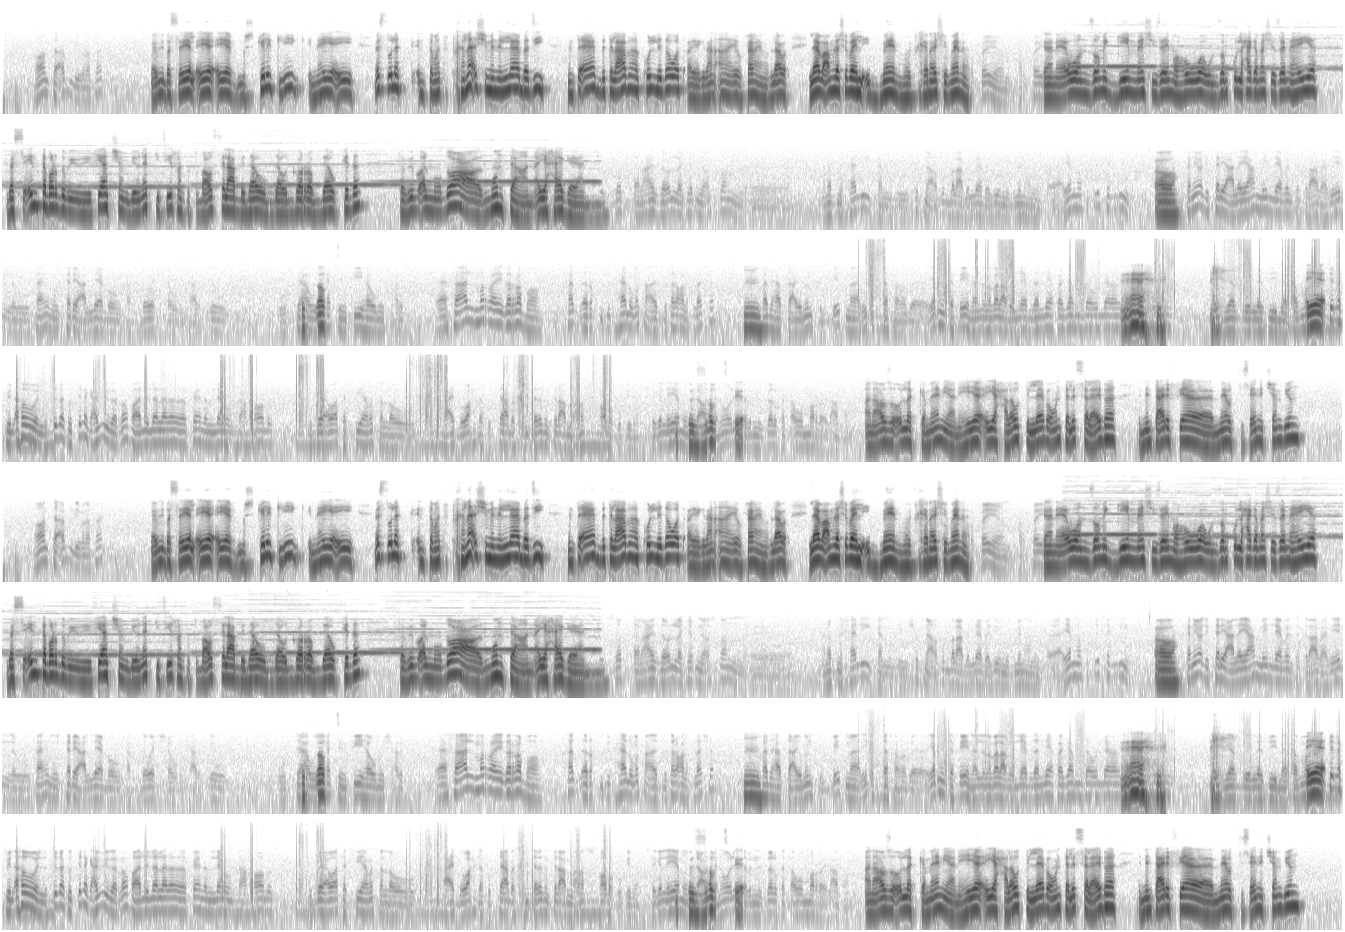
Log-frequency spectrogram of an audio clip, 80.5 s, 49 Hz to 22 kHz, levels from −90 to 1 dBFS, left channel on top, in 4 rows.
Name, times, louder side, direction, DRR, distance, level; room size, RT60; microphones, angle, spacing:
voice 1, 0.5-1.5 13.8-15.9 23.9-24.4 29.0-32.0 32.4-37.1 37.9-43.6 44.4-46.2 46.7-48.3 48.6-51.0 51.5-57.8 58.5-64.4 64.9-66.5 66.9-73.1, right 2 dB, 70° right, 7.3 m, -57 dB
voice 2, 2.2-5.3 5.6-8.2 8.5-14.5 15.6-19.7 20.2-25.5 26.1-29.1 37.4-37.8 44.9-45.1 51.4-51.6 57.0-57.7 58.3-58.6 59.8-60.1 70.6-71.0 71.3-71.5 73.3-77.0 77.4-79.9, right 2 dB, 15° right, 0.5 m, -33 dB
sound 1, 15.9-29.1, right 4 dB, 50° right, 3.8 m, -46 dB
sound 2, 53.1-53.5 54.2-55.7 56.2-56.7 57.5-57.8 58.2-70.1, left 6 dB, 40° left, 2.7 m, -56 dB
head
